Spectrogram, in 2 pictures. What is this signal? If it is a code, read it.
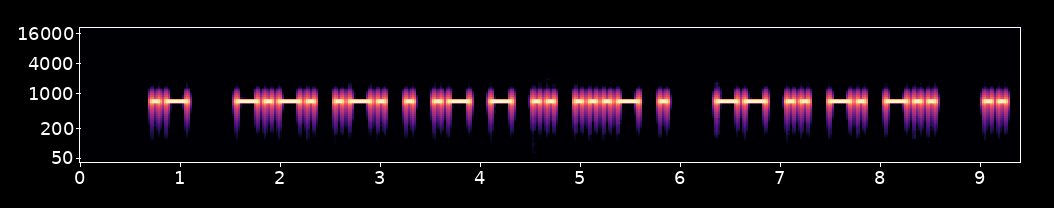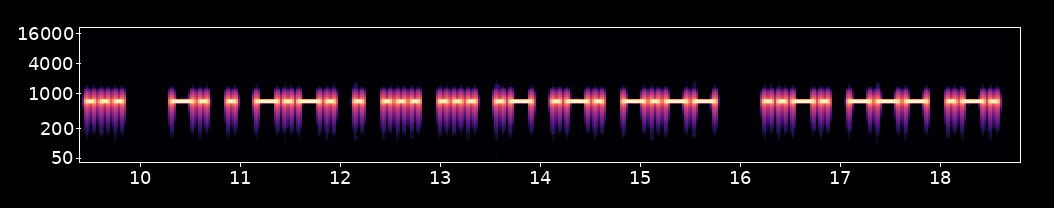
Morse code, heard as a keyed tone, about 17 wpm, 700 Hz. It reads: A CREATIVE MIND IS NECESSARY FOR
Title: Sentences from Top 1000 Words - Review Part 5 - 17wpm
